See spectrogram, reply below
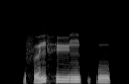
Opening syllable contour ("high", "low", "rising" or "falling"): rising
